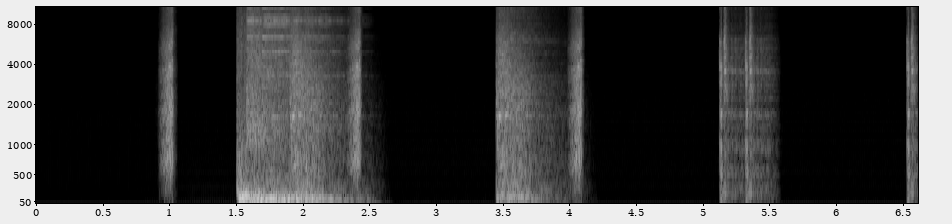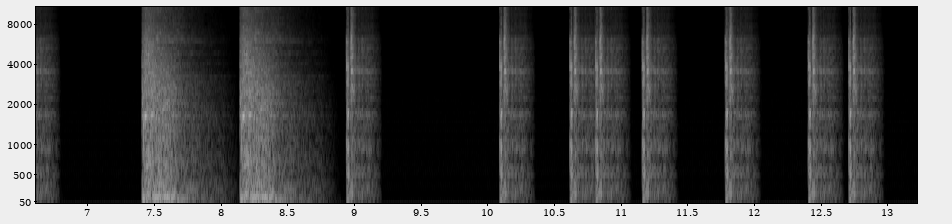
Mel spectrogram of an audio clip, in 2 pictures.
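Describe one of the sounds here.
Short electronic menu chimes sound repeatedly.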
